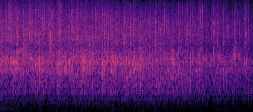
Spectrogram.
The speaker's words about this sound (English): Come on, give God a hand of praise.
